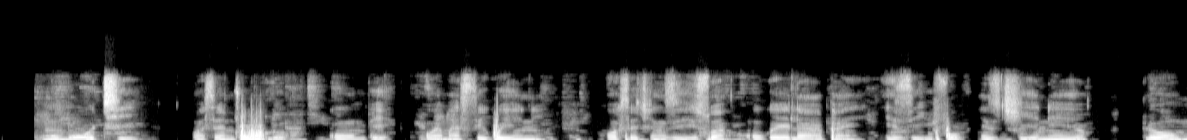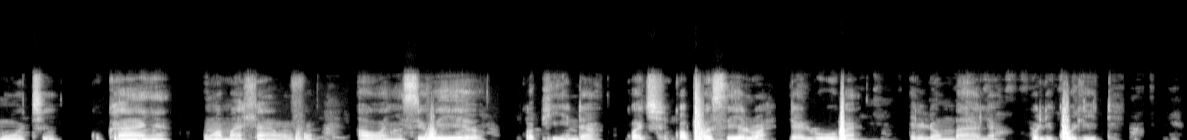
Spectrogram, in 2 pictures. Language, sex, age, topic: North Ndebele, male, 25-35, health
